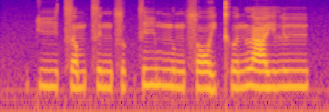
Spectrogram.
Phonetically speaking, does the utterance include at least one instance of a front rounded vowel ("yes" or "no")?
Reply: yes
